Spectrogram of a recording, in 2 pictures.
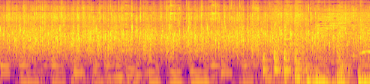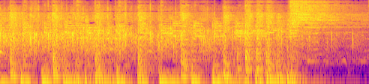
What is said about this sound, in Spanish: ¡Un fuerte aplauso!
